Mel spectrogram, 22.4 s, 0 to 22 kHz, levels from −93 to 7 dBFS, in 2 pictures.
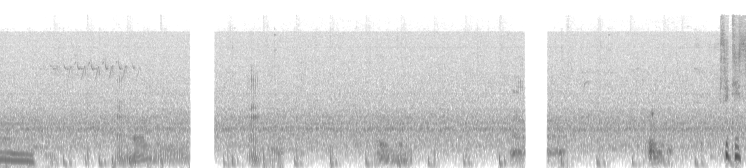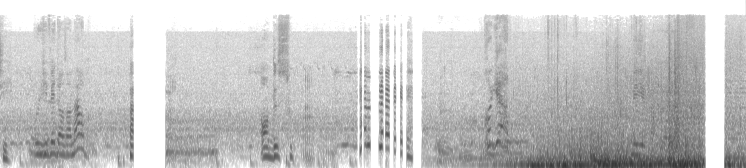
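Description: Digital broadcast dropouts occur at 2.84–3.24 s, 7.87–8.23 s, 13.18–13.70 s, 16.54–17.54 s and 21.76–22.08 s. Each time, the receiver lost good frames and muted, fading to silence over 20 ms. The fourth dropout breaks into scattered holes, the longest 128 ms. The missing sound is gone.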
